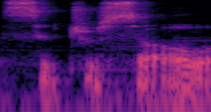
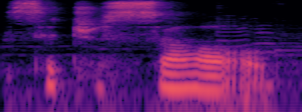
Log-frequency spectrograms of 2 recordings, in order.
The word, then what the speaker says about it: Citrusolve: When I was finished transferring the whole image, here's that Citrusol. I wanted you to see that that's what I'm using. And Citrusolve, S-O-L-V, I'm saying it wrong, Citrusolve.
